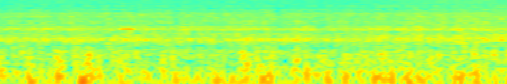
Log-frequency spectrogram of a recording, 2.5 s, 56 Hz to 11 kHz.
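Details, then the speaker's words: 2016 Volkswagen Golf at 66,495 km, pre-purchase inspection: starts right up with no issues and idles low and even with a steady beat, no knocks, ticks or misses. Healthy petrol engine. "we'll start it up real quick starts right up no issues"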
